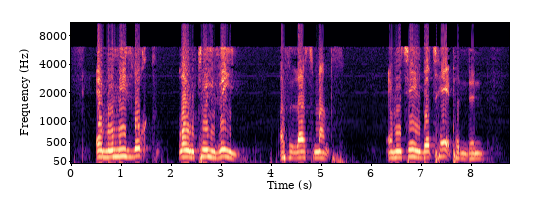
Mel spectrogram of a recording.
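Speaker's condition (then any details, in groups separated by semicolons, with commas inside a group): Cerebral palsy; discovered at age 2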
